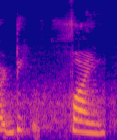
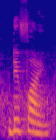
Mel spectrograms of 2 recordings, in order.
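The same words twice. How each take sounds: First: define said slowly, light डि, weight on fine; stress on FINE. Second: Said in the usual way. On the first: Shown as a demonstration. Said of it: "but fine पे हम जोर देते हैं". (Define में fine पर ज़ोर) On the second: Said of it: "डी पर हम इतना जोर नहीं देते".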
